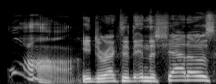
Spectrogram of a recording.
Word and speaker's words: Waugh: Waugh.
